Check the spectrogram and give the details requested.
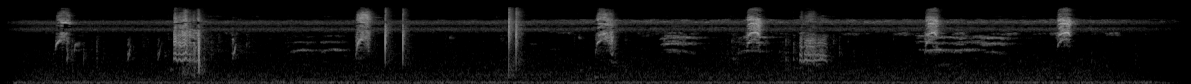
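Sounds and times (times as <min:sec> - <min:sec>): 
Red-eyed Vireo various calls: 0:00.5 - 0:11.1
Red-eyed Vireo bill snaps: 0:03.7 - 0:04.2, 0:05.0 - 0:05.3.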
